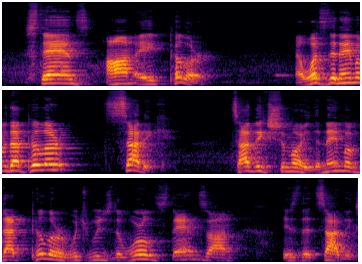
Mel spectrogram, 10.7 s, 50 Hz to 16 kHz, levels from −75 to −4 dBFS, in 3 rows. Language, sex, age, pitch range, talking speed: English, male, 50-69, 145-210 Hz, 155 wpm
